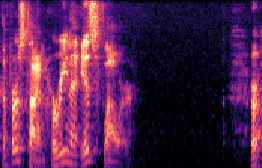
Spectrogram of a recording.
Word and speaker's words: harina: correct the first time harina is flower or arena they don't pronounce the h in that language but arena is flower so tortillas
